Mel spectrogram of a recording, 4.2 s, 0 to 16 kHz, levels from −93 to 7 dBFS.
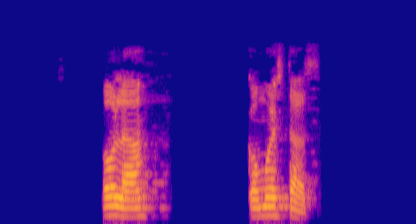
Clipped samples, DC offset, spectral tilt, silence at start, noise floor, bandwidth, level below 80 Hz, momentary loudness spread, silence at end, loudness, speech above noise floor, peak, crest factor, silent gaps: under 0.1%; under 0.1%; -6 dB/octave; 1.05 s; under -90 dBFS; 7.2 kHz; -66 dBFS; 12 LU; 1.05 s; -16 LUFS; over 75 dB; -2 dBFS; 18 dB; 1.75-2.47 s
